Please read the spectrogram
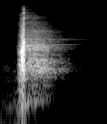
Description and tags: A metallic bolt being moved harshly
